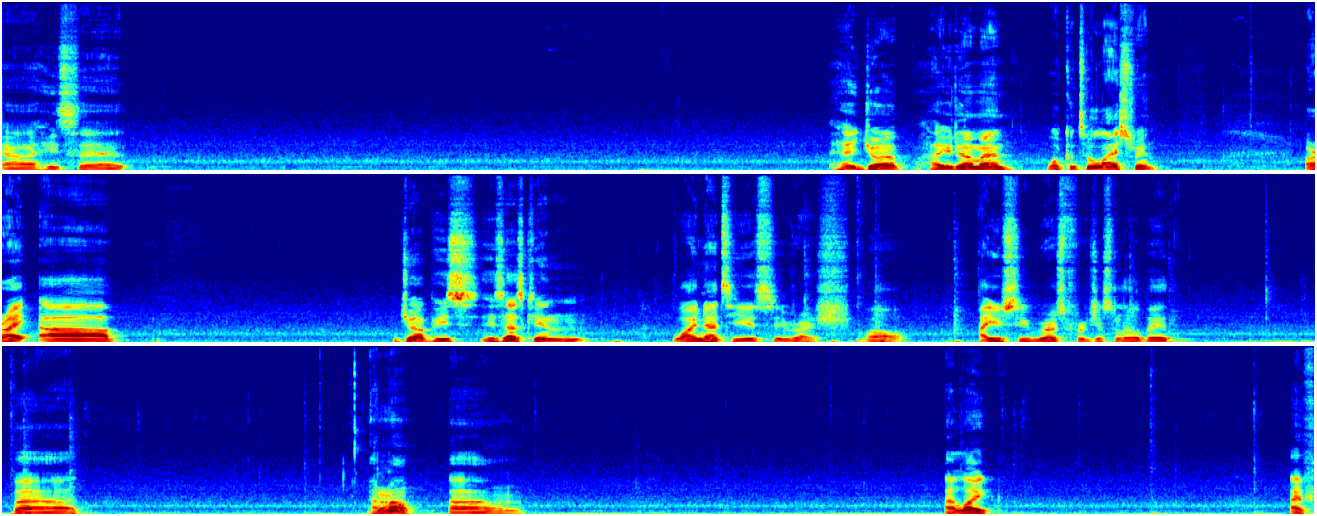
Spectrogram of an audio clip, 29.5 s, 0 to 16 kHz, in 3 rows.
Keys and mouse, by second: 18.0-29.5 drag.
